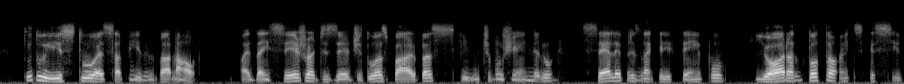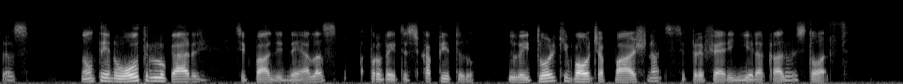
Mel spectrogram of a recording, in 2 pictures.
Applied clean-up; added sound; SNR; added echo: neural diffusion model UNIVERSE++.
